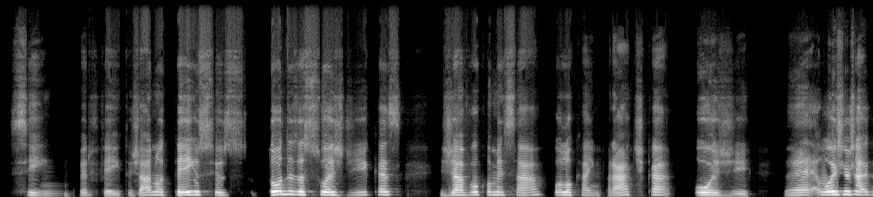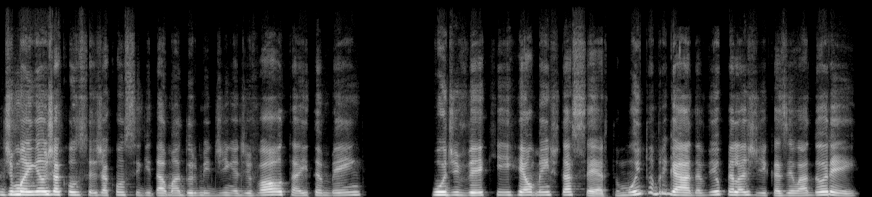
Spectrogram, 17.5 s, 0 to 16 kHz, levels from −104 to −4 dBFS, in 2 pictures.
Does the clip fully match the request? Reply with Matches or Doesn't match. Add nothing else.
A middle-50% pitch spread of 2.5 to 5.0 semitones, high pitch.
Matches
